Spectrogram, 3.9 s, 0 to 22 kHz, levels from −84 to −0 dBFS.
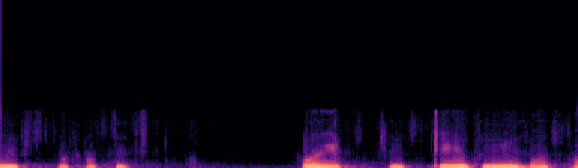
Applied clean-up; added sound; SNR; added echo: neural separator model SepFormer DNS4.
